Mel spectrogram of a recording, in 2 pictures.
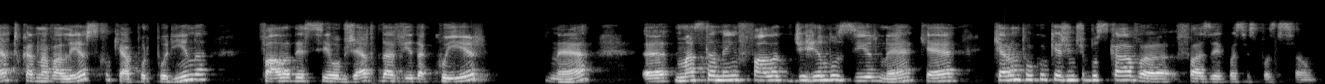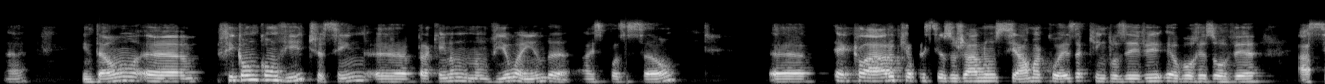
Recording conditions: video call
